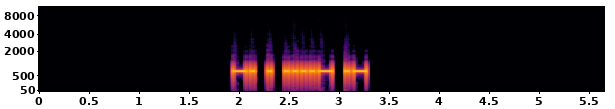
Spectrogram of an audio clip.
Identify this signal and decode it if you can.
Morse code, heard as a keyed tone, about 28 wpm, 700 Hz. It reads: NE4A
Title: USA Call Signs - 4 Characters - Repeated 3x - 28wpm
